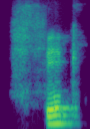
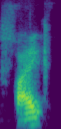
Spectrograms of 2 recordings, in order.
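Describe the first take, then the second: First: The name has a short vowel, like kick. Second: The name has a long vowel, like bike. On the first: "this young kid called Dominic Fick" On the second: "I almost want to say it's Fike, but it sounds wrong to pronounce it that way"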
